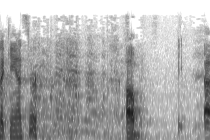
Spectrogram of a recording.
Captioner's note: laughter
